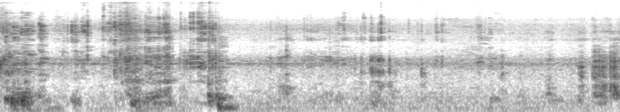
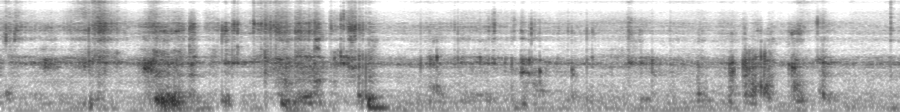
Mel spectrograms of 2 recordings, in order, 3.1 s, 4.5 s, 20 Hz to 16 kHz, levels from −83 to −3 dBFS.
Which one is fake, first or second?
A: second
